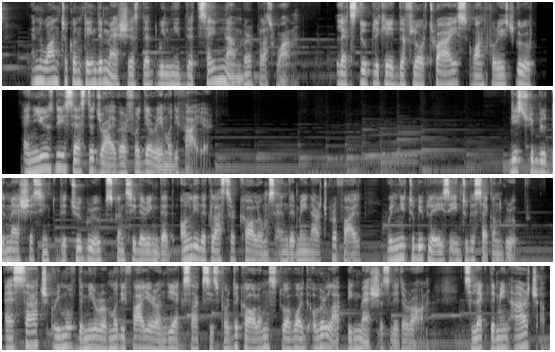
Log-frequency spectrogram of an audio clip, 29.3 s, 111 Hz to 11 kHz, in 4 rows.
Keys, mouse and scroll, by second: 0.0 click, 0.2-3.3 drag, 4.3 middle click, 5.0 shift+d, 6.2 click, 6.8 r, 9.5 click, 10.4-10.7 scroll down 1, 10.7 shift+d, 11.3 click, 12.0 BackSpace, 12.1 BackSpace, 13.3-13.8 drag, 14.5 click, 15.4 click, 16.9 click, 18.0-19.3 drag, 19.3-19.8 scroll up 1, 19.8-21.3 drag, 21.9 middle click, 22.1-24.6 drag, 24.6-25.0 scroll up 1, 25.0 click, 25.3-26.1 middle drag, 26.1 click, 27.4 Delete, 28.2 click, 28.3 Tab, 28.5 shift+middle click, 28.7 click.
